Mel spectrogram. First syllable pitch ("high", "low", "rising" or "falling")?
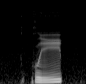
rising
